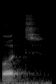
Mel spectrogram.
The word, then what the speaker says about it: ut: to say that as ut, but just like all the other U vowels in here, like the U in dominum and natum, it's an U.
